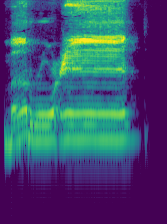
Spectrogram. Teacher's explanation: Iya, ya, bukan mar'a tapi mar'a, huruf ain yang keluar dari tenggorokan bagian tengah wasatul halqa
